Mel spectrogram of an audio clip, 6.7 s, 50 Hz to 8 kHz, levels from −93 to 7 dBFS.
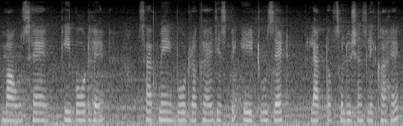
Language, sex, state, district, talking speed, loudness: Hindi, female, Haryana, Jhajjar, 160 wpm, -22 LUFS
